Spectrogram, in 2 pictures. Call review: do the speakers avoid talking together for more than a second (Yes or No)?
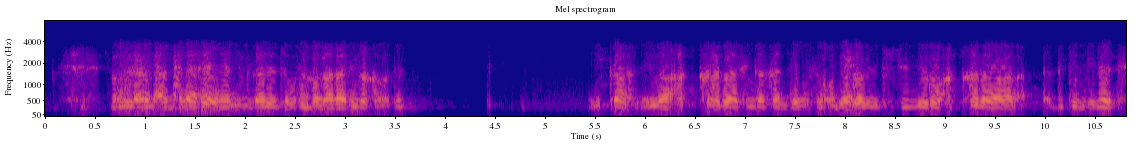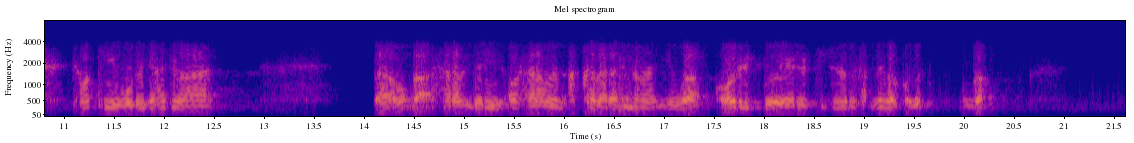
No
